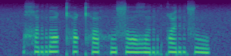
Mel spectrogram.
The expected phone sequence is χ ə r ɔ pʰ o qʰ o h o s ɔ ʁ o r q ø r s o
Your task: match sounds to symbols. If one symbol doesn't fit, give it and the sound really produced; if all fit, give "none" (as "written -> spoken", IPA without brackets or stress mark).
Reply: pʰ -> qʰ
